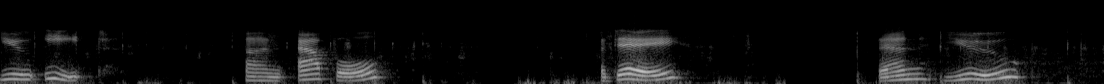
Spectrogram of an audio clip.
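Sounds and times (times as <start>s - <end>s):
stylus tapping and scratching on screen: 0.0s - 11.0s.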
